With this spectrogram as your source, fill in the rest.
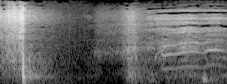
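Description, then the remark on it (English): A voice sharply sucks in air through the teeth in a brief hissing click, imitating a video game's bullet hit indicator, the sound of a bullet going into someone. A short pause follows, then a softer, breathy, whistling sound. “It's just like, to make sure uh, like you make a th sound, but except you suck it in and go.”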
